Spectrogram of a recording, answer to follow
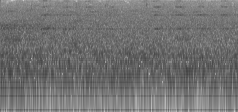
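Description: Steady background noise in a large hall: an even rush with a faint low hum and no distinct events.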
